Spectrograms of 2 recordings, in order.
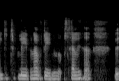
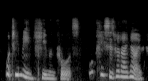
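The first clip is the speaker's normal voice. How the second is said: sharp, higher surprised question; 5 semitones higher than usual. A narrator's reading. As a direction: ask it in disbelief. Oleander questions demon.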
